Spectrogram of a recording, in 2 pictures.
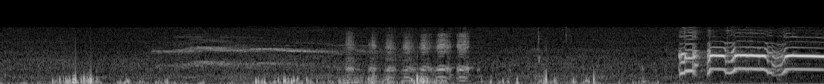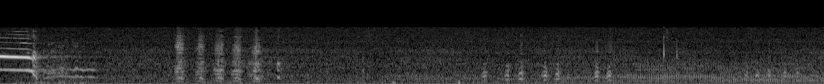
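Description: A rooster crowing once, loudly, for about two seconds midway through, in a few joined syllables; chickens clucking softly before and after.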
